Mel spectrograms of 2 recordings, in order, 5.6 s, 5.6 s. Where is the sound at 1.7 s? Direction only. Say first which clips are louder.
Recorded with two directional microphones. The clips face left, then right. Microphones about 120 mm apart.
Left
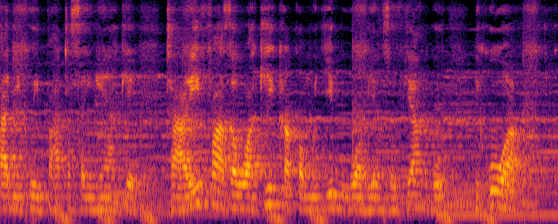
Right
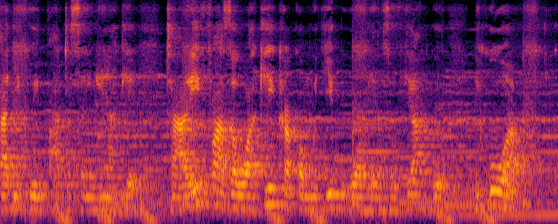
Left 3 dB; 50° left (ahead or behind).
